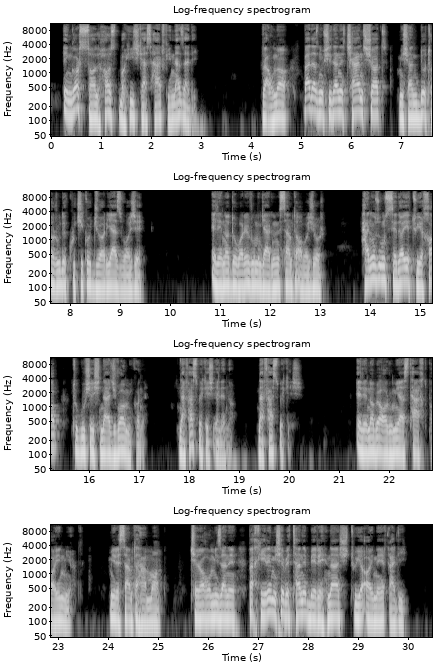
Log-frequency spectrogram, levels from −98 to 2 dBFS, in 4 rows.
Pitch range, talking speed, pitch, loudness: 95-120 Hz, 130 wpm, 105 Hz, -20 LUFS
